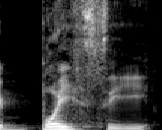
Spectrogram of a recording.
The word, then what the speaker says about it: Boise: Everyone says there's no Z in it, and they get irritated if you don't say Boise.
